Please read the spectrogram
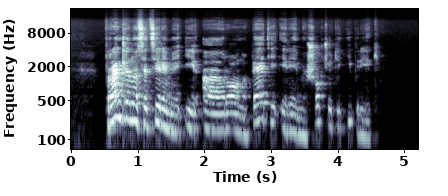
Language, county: Lithuanian, Šiauliai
